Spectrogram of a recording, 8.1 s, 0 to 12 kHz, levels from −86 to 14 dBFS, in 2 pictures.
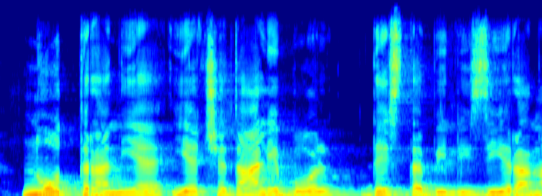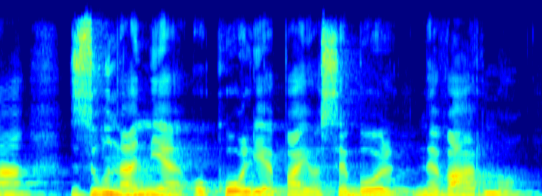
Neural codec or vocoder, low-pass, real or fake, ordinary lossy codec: none; 10.8 kHz; real; Opus, 64 kbps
